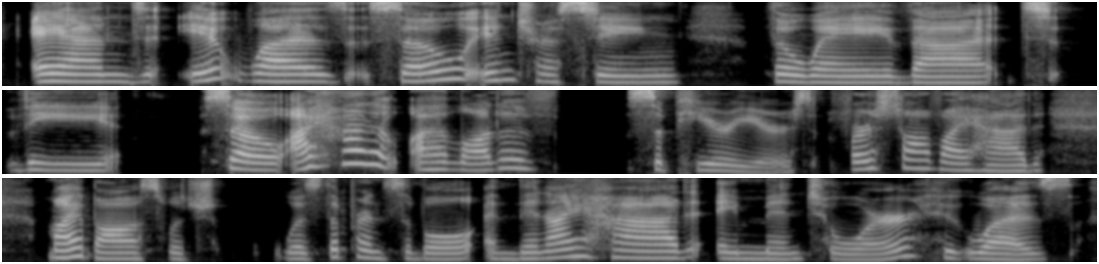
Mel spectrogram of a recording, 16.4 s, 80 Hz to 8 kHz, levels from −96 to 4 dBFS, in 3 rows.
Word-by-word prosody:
and 245 -2 +5 0.2
it 275 0 +1
was 250 -2 0
so 280 +6 +7
interesting 235 -6 +4 0.5
the 245 -2 -3
way 215 -1 -1
that 210 - +2 0.2
the 220 -1 -6 0.4
so 245 -6 +6
I - - +5
had 430 +1 -2 0.2
a 255 - -6
a - - -13
lot 230 +1 -7
of 295 -3 -11 0.3
superiors. 205 -7 0
First 265 +5 -4
off, 285 -2 -8
I 240 - -5
had 205 -1 -8 0.5
my 250 +3 +1
boss, 210 -2 -4
which 200 -1 -8 0.3
was 205 -1 -2
the 265 - -10
principal, 205 -6 -8
and 200 0 -14
then 215 +2 -9
I 255 +3 -1
had 240 -3 -3
a 210 -1 -5
mentor 195 +3 -8
who 215 -3 -14
was 195 -1 -1
230 Hz, 130 wpm, -23 LUFS, 210-255 Hz, 0.5 s, so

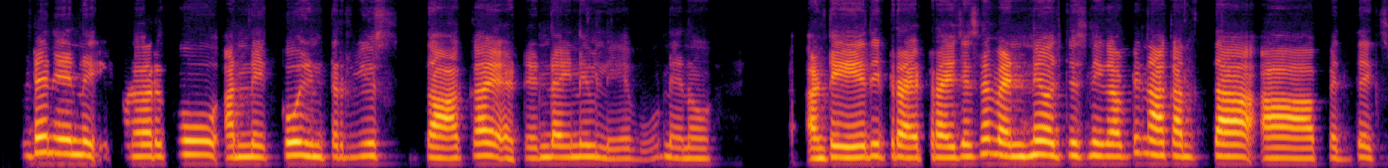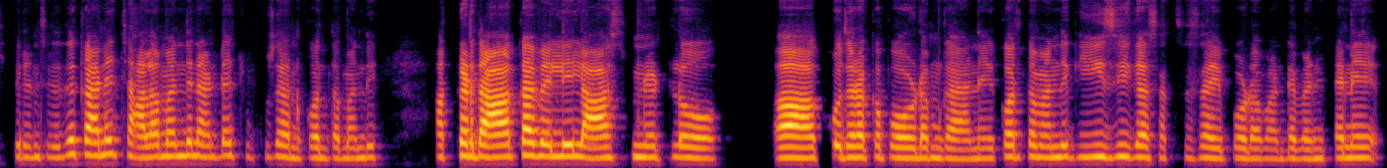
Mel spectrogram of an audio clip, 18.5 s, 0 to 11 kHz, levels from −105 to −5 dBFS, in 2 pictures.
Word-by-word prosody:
అంటే 300 +6 +2
నేను 275 -2 +3
ఇప్పటి 230 0 -9
వరకు 240 +4 -2 0.3
అన్నెక్కువ 225 +2 0
ఇంటర్వ్యూస్ 230 +2 -6 0.3
దాకా 205 +4 +2 0.2
అటెండ్ 205 +4 -5
అయినవి 225 +1 -3
లేవు. 190 -2 -14
నేను 200 -1 -8 0.8
అంటే 200 +3 +1
ఏది 235 +2 0
ట్రై 225 -3 +3
ట్రై 220 -1 +2
చేసినా 235 +5 -1
వెంటనే 240 +2 +4
వచ్చేసినాయి 250 0 -1
కాబట్టి 235 +6 -1
నాకంత 240 -2 0 0.4
ఆహ్, 200 -1 +3
పెద్ద 180 -3 -11
ఎక్స్పీరియన్స్ 220 +2 -12
లేదు. 275 +6 -1
కానీ 260 +2 +4
చాలామందిని 240 +3 0
అంటే 235 +3 -6
చూసాను, 225 -1 -7
కొంతమంది 205 +1 -6 0.4
అక్కడి 240 +2 +2
దాకా 225 +3 +7
వెళ్లి 235 0 +3
లాస్ట్ 205 0 +2
మినిట్‌లో 215 0 -3 0.6
ఆహ్, 205 -1 +8
కుదరకపోవడం 215 -2 -1
గానీ, 190 +1 -6
కొంతమందికి 225 -1 -3
ఈజీగా 225 0 -1
సక్సెస్ 205 0 -15
అయిపోవడం. 195 0 -6
అంటే 185 +1 -9
వెంటనే 200 +2 -5
220 Hz, 140 wpm, -23 LUFS, 205-235 Hz, 0.8 s, ఆహ్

